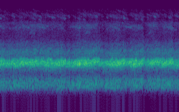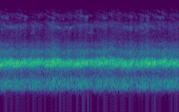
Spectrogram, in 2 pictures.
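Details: Massed frog song from a pond in a horse pasture, Zoom recording; countless voices blend into a steady high-pitched trilling drone over a softer lower band, keeping an even level throughout.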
